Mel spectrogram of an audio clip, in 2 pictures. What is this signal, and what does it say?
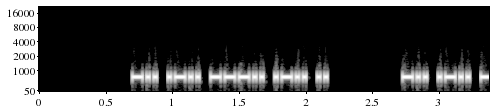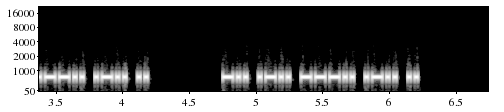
Morse code, heard as a keyed tone, about 46 wpm, 700 Hz. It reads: DL8LI DL8LI DL8LI
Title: DXCC-100 Call Signs - 5 Characters - Repeated 3x - 45wpm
